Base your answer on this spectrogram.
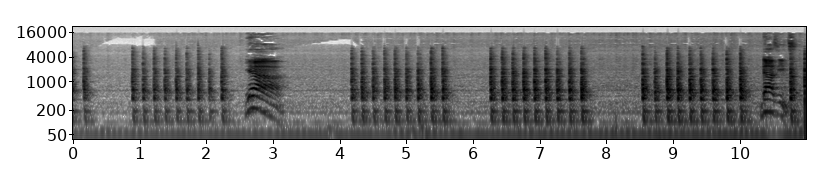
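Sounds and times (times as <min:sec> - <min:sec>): talking drum beats: 0:00.0 - 0:03.4, 0:04.0 - 0:11.0.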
